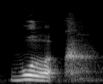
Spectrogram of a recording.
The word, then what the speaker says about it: walk: pay attention, guys, yes, the L is pretty much silent. We don't say walk. How would you do that? We just don't. There's a silent L.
